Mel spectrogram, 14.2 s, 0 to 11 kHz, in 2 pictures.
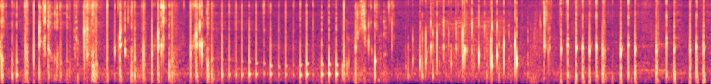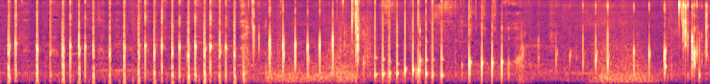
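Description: An iPhone with a glass touchscreen, in a light-coloured case, is held in one hand while the thumb taps and swipes across the glass. A rapid, dense stream of short, dry taps and clicks runs throughout, broken by softer brushing swipes around 10 and 13 seconds.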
